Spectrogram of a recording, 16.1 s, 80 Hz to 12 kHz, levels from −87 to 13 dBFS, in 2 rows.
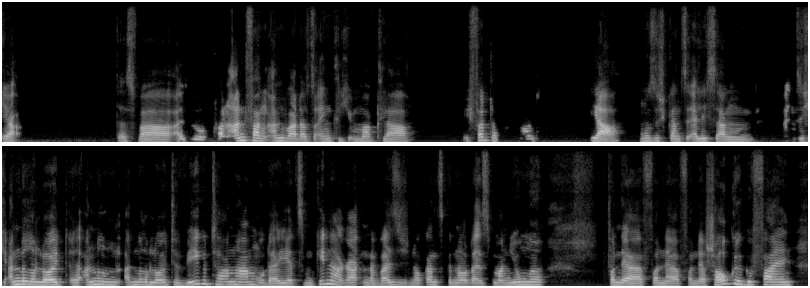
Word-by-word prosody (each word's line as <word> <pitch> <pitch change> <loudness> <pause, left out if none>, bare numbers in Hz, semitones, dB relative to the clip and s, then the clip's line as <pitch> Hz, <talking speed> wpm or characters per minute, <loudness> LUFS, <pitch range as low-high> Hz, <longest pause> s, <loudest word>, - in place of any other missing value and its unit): Ja, - - +2 1.0
das 185 0 -10
war 175 -3 +3
also, 185 -1 -4
von 210 - +2
Anfang 240 -2 +4
an 225 +2 -1
war 200 -1 +4
das 195 0 -3
eigentlich 200 0 -8
immer 195 0 -4
klar. 180 -4 -2 0.5
Ich - - -15
fand 260 -1 -1
das 225 - -4
interessant, 205 0 -12 0.5
ja, 210 -3 +6 0.2
muss 215 +1 -6
ich 220 0 -9
ganz 210 -1 -4
ehrlich 205 +1 -3
sagen. 180 -4 -3 0.3
Wenn 200 0 -13
sich 210 +2 -7
andere 255 0 +5
Leut 225 0 +6
äh, - - -3
anderen 230 -1 -1
andere 225 +2 -2
Leute 210 -2 -1
wehgetan 245 +1 -1
haben, 235 0 +1
oder 190 -2 -1
jetzt 200 +1 -3
im 185 -1 -7
Kindergarten, 210 -6 0
da 185 -2 -5
weiß 205 +3 -1
ich 205 -1 -12
noch 205 -1 -7
ganz 220 -1 -2
genau, 205 -2 -1
da 200 -2 -2
ist 180 +2 -9
mal 200 -1 -1
'n - - -4
Junge, 225 0 +1 0.6
von 215 -1 -1
der 185 -3 +5
von 185 +1 -5
der 175 -1 -1
von 175 +1 -9
der 175 - -2
Schaukel 265 - +3
gefallen, 235 -1 +1
210 Hz, 205 wpm, -21 LUFS, 195-225 Hz, 1.0 s, ja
